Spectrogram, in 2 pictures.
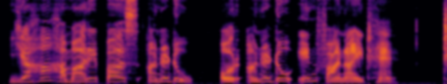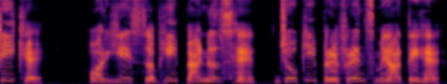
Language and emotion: Hindi, neutral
